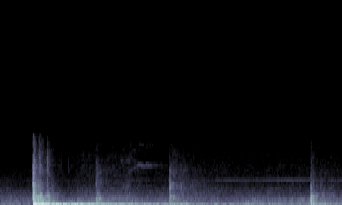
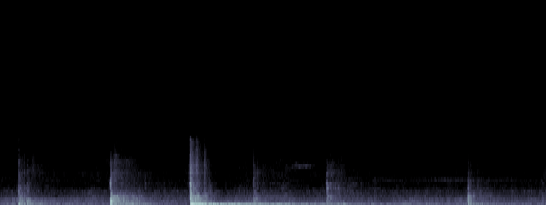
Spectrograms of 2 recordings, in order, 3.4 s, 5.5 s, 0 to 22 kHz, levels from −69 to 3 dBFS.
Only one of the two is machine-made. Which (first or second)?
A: second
